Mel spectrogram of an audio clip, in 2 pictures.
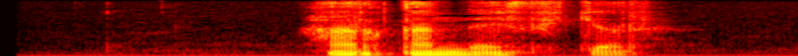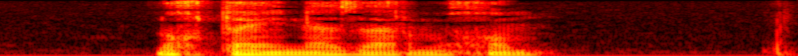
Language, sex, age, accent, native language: Uzbek, male, 18-24, Buxoro, Uzbek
